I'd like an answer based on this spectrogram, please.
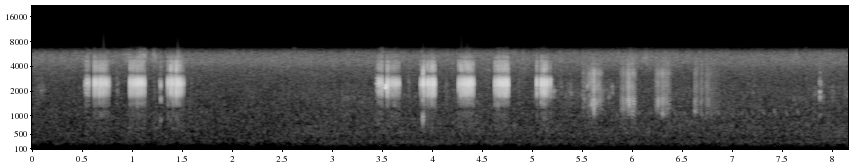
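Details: Calliptamus italicus recorded through an ultrasound detector on Pag, Croatia, 2 September 2019: bursts of three, then five or six rasping pulses, each about a fifth of a second long, fading into softer pulses toward the end.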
